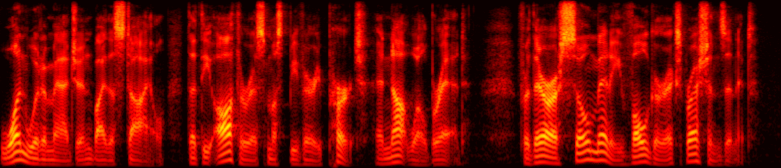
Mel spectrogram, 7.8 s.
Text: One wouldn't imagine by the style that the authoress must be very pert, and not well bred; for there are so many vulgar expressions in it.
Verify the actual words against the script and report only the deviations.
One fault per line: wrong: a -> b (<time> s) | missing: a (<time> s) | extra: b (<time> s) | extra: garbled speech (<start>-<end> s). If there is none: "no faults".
wrong: wouldn't -> would (0.3 s)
